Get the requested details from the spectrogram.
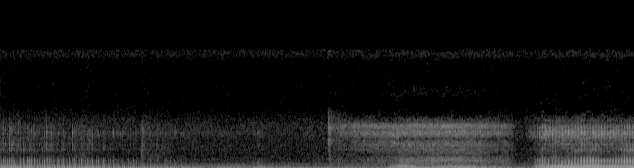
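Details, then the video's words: Sleeping Labrador Retriever puppy snoring indoors: a low, rumbling, steady snore with rapid rough pulses, growing louder with a humming tonal layer in the last second. "HERMOSO PERRITO LABRADOR RONCANDO"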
